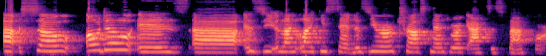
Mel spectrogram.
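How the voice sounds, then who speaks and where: With an Israeli accent and a high pitch, a woman speaks at a moderate pace with hardly any pauses, big swings in loudness and ordinary pitch variation. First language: Hebrew. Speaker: startup co-founder. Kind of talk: interview.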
